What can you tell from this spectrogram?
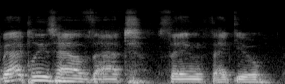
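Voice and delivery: low, slow, polite order; measured, mock-courteous request; prim politeness. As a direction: ask slowly with exaggerated good manners. Models polite ordering against rude one.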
